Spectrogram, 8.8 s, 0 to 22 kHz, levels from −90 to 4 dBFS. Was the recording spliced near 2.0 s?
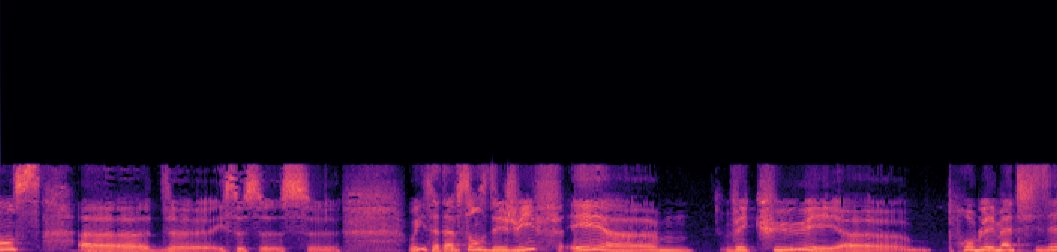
no; 1 cut; at 7.8 s

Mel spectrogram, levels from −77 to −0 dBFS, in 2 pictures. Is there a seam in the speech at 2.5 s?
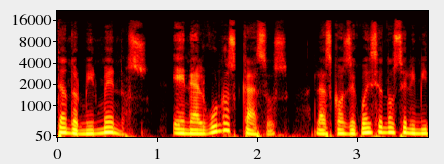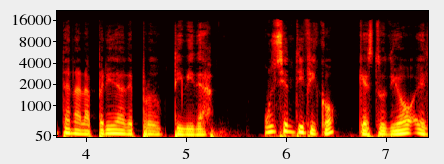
no; 2 cuts; at 1.0 s, 5.6 s

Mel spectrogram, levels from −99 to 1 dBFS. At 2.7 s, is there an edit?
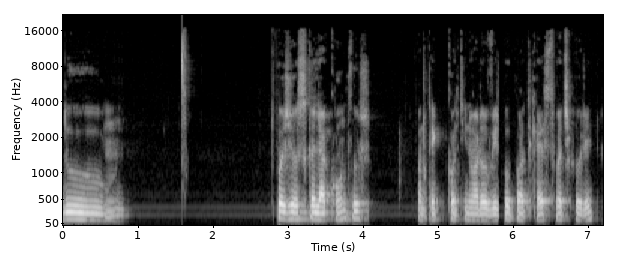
yes; 3 cuts; at 2.7 s, 4.7 s, 5.8 s

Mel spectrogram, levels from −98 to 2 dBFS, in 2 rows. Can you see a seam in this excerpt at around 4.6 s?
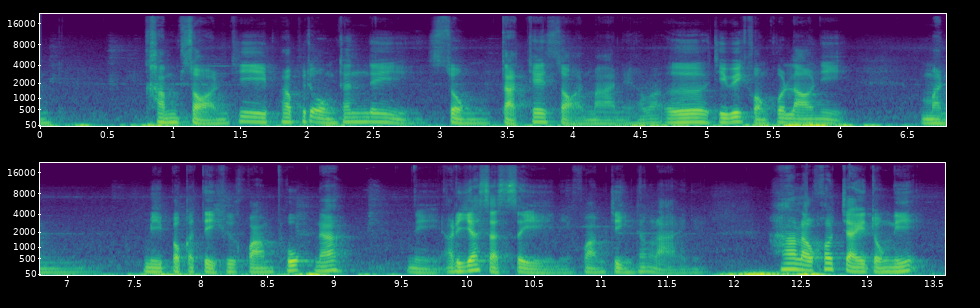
no; 0 cuts

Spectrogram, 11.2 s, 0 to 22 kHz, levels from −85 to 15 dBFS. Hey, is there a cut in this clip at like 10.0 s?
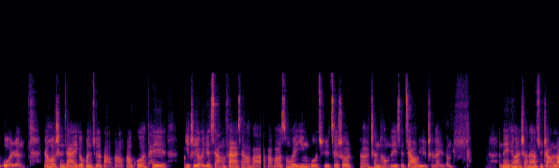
yes; 1 cut; at 10.0 s

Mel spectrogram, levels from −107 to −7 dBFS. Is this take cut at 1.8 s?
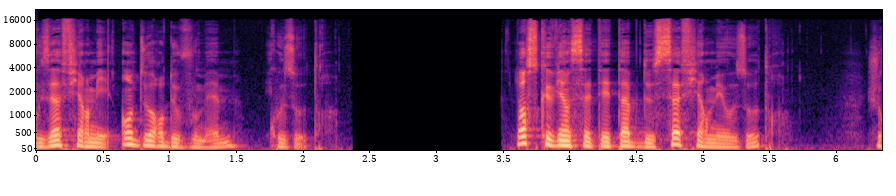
yes; 1 cut; at 1.8 s

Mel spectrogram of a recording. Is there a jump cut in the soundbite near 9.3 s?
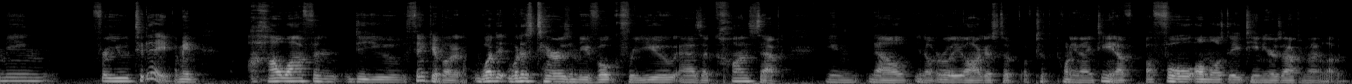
no; 1 cut; at 4.7 s

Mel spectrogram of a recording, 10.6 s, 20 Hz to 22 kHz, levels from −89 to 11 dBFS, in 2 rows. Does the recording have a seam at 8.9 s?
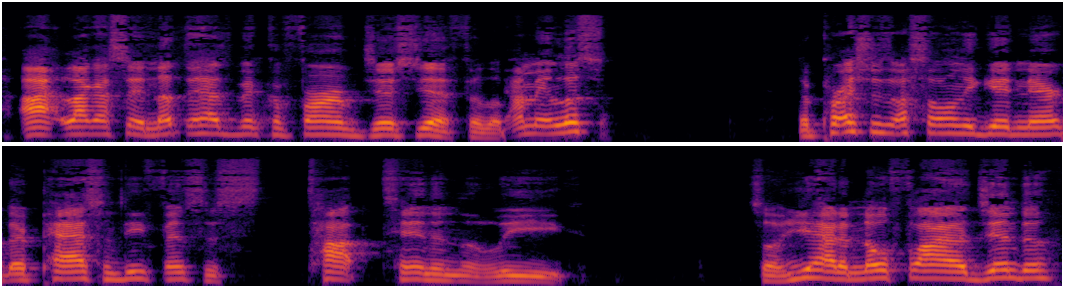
no; 2 cuts; at 2.5 s, 5.3 s

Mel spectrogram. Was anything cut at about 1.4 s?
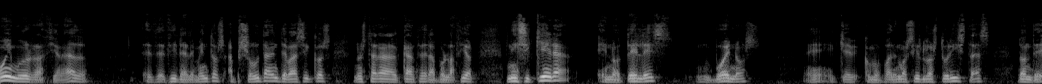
no; 0 cuts

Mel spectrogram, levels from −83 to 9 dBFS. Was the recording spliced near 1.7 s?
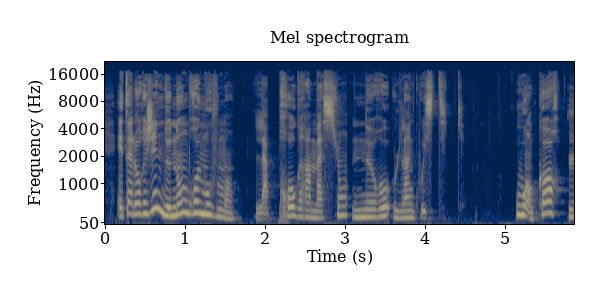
yes; 1 cut; at 1.7 s

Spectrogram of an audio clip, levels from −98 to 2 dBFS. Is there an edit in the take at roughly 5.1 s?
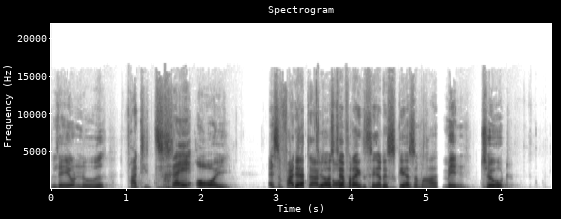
yes; 2 cuts; at 3.4 s, 5.1 s

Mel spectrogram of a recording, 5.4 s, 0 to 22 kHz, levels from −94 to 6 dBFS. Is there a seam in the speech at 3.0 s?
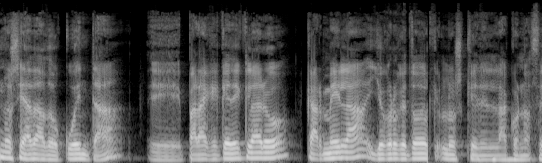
yes; 2 cuts; at 3.0 s, 4.3 s

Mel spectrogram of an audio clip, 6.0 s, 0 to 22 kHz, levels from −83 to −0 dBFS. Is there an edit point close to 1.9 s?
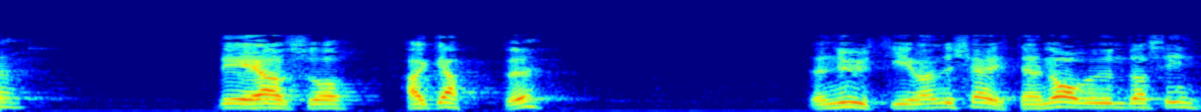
yes; 1 cut; at 1.9 s

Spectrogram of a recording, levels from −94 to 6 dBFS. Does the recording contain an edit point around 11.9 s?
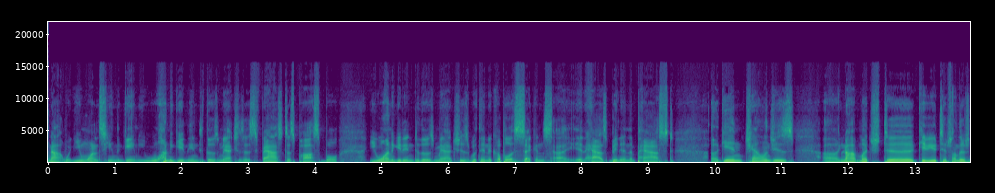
yes; 3 cuts; at 7.5 s, 9.9 s, 11.9 s

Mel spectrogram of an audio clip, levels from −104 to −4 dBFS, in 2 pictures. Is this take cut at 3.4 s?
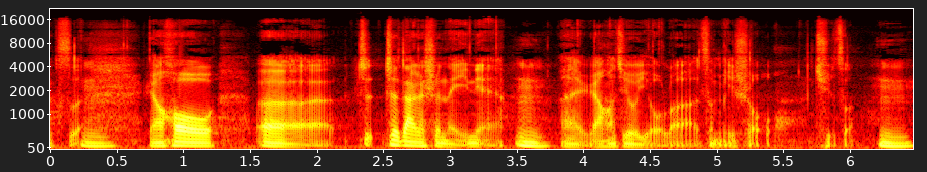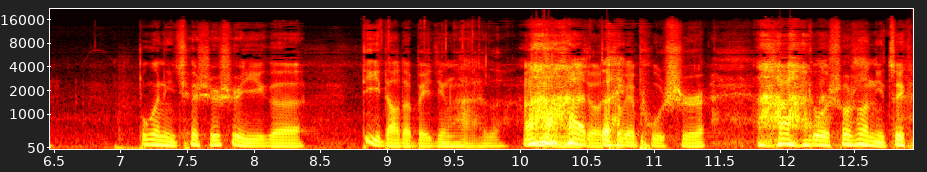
yes; 1 cut; at 3.4 s

